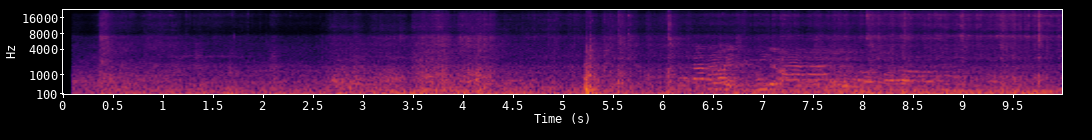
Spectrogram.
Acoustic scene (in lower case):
residential area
